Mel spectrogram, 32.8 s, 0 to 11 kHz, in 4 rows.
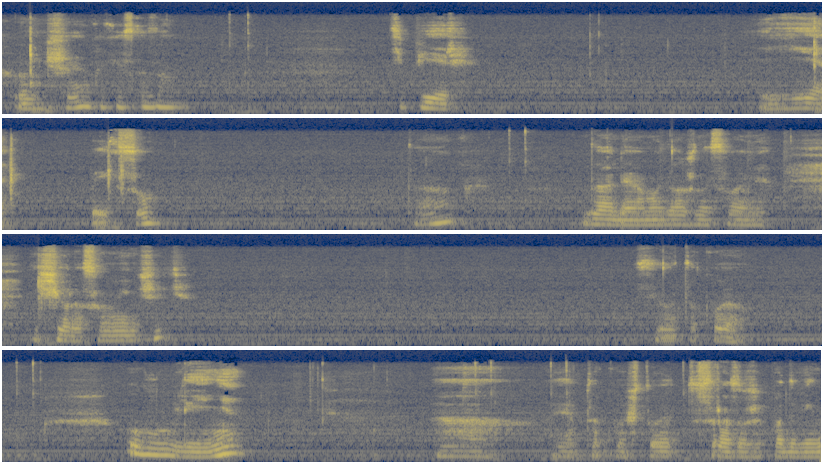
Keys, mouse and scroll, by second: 0.7 s, 8.5 e, 17.2 s, 29.7-31.9 drag.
